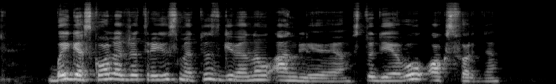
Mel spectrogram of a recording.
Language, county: Lithuanian, Vilnius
